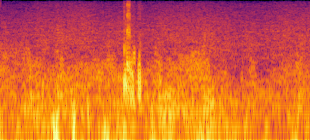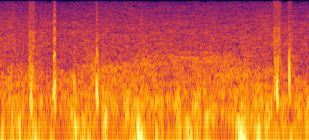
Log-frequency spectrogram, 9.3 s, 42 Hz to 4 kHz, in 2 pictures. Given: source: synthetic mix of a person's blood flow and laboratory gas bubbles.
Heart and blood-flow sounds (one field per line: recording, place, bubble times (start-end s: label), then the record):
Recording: Doppler ultrasound of blood flow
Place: subclavian vein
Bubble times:
1.82-2.14 s: bubbles
5.07-5.17 s: bubbles
5.43-5.50 s: bubbles
6.07-6.14 s: bubbles
8.73-8.85 s: bubbles
8.96-9.02 s: bubbles
From the record:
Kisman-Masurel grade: 122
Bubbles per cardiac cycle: 1 to 2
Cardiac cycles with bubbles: 10 to 50%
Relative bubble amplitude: moderate (0.250 to 0.450)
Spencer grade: 2 (many but less than half of the cardiac periods contain bubble signals, singularly or in groups)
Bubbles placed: anywhere in the cardiac cycle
